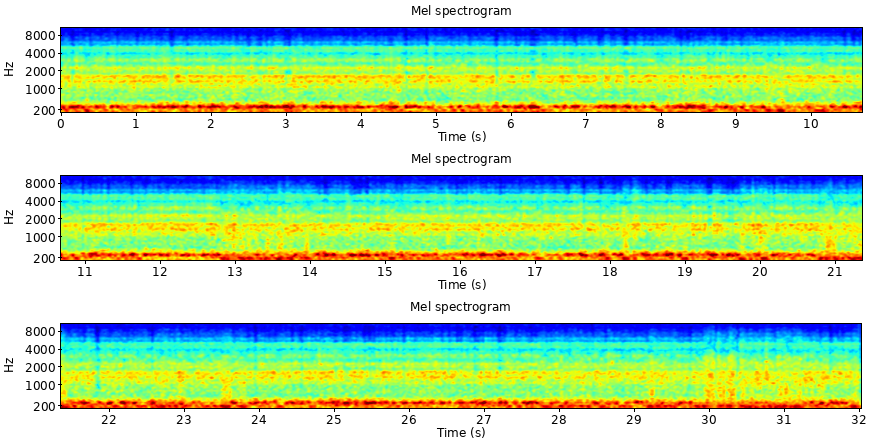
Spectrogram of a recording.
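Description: Wind rushing over the microphone of a bike-mounted camera on a fast road-bike descent, with a steady deep rumble from the rough road shaking the bike and camera mount.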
